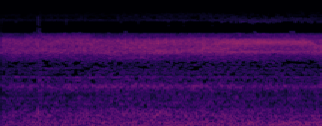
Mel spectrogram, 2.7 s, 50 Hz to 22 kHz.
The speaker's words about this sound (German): Das ist jetzt ein Baum, auf dem Tausende von diesen Zikaden sitzen. Ein riesiger Schwall von Singzikaden veranstaltet ein Konzert auf einem Baum. Dieses Musikspektakel findet alle 17 Jahre im Mai oder Juni statt.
